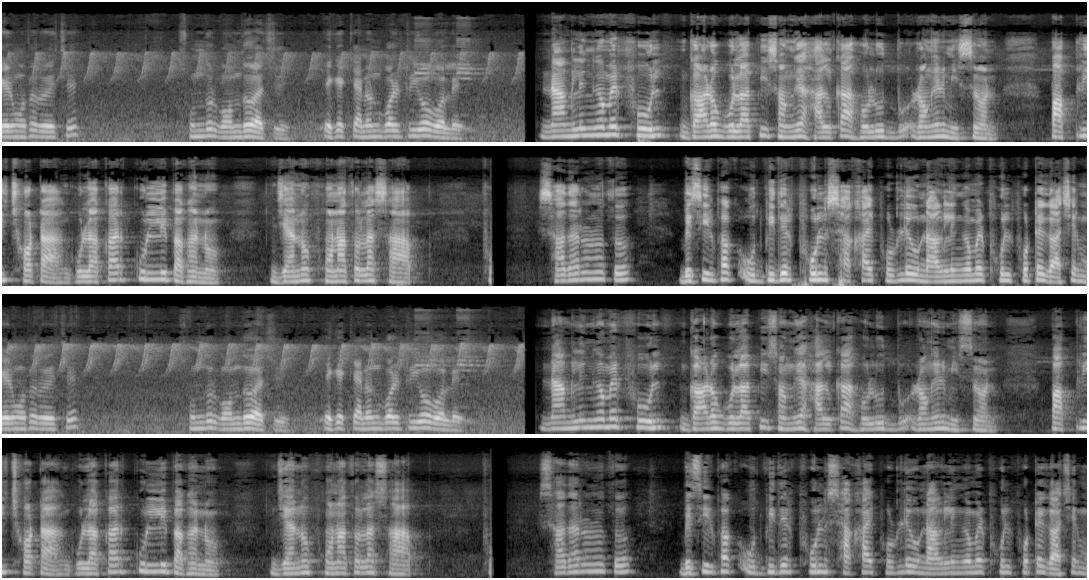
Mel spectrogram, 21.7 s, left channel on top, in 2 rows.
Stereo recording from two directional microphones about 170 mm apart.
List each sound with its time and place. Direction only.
0.0 s speech: 5° left (ahead or behind)
1.9 s speech: 10° left (ahead or behind)
15.7 s a sound: centre (ahead or behind)
16.3 s speech: 20° left (ahead or behind)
